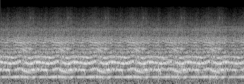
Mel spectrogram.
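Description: A man's voice holding one long, sustained sung note with a wavering vibrato, the chanted, drawn-out delivery of a sermon.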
